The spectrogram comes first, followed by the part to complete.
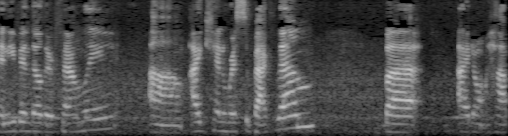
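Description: Noticeable background noise sits behind a woman with an American accent and a fairly low pitch. She talks at a fairly slow pace with ordinary pitch variation. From California. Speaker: community builder and digital marketer. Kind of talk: casual chat.

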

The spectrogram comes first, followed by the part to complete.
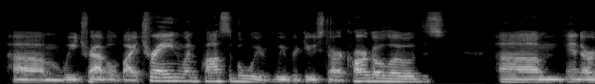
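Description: A man in a Philadelphia accent, with ordinary pitch variation. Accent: Philadelphia-area American. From US Northeast, Philadelphia suburbs. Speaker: orchestra programming executive. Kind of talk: interview. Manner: halting, many fillers and repetitions.

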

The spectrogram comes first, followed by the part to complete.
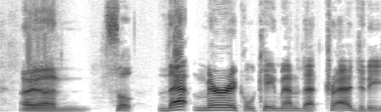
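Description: An ordinary speaking voice from a man with an American accent, medium pitch and ordinary pitch variation, in a dry, close sound with no echo. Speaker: bereaved grandfather, suicide prevention advocate. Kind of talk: testimony.

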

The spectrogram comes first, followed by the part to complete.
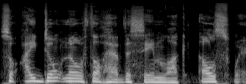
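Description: A man speaks in a normal speaking voice at a medium pitch, with ordinary pitch variation. The recording is very clean, with a silent background. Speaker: listener. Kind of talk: listener question.

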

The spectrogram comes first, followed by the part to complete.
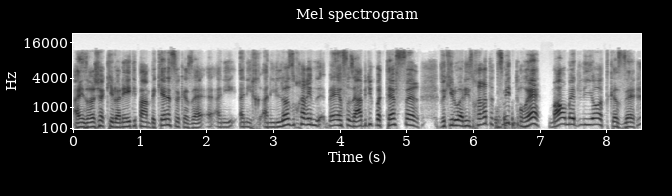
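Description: A man's high-pitched voice, fairly quick and lively in intonation, with a dry, close sound and no echo. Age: 30s. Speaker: interviewer, career coach. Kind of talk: interview.

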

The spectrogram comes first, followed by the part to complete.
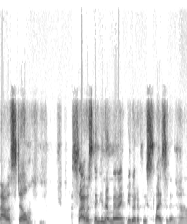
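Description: Here is a woman with a normal speaking voice. Her intonation is lively. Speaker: podcast guest.

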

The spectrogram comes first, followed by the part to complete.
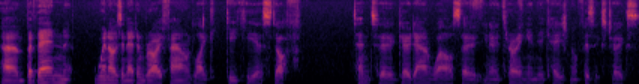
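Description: The speaker has a London accent. The intonation is fairly even and the pace moderate. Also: man, very deep, low pitch for a man. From London, England. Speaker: comedian and writer. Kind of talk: interview.

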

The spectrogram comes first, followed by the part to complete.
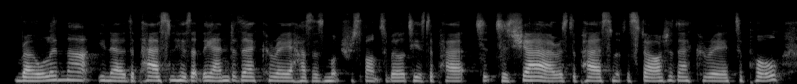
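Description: The speaker has a Scouse accent and talks at a fairly quick pace in a monotone, flat intonation. The background is quiet. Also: woman. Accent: Liverpool (Scouse) accent, noticeable. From Liverpool, England. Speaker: HR director. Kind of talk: interview conversation.

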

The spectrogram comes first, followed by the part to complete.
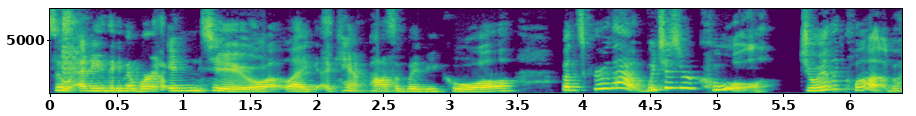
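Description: Her pitch swings very widely, and her tone is animated. The woman speaks with a high voice at a fairly slow pace. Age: 40s. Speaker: podcast co-host. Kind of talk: casual chat.

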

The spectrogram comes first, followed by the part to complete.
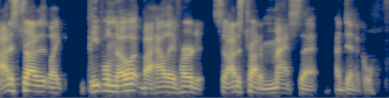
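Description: A plain, everyday voice from a man with an American accent, medium pitch and ordinary pitch variation, dry, close and free of echo. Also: fairly quick pace. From West Virginia. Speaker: country singer-songwriter. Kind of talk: casual interview.

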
